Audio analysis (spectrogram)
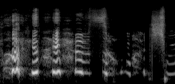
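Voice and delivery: crying with laughter. Real, not acted. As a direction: laugh through the tears. Laughing to tears at the gift.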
